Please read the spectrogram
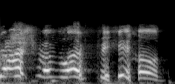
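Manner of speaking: drawn out slow, high and loud cry of Josh; excited exclamation. Real, not acted. Friend gleefully exclaims the surprise culprit's name, loud and slow. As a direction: savour the name like a big reveal.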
